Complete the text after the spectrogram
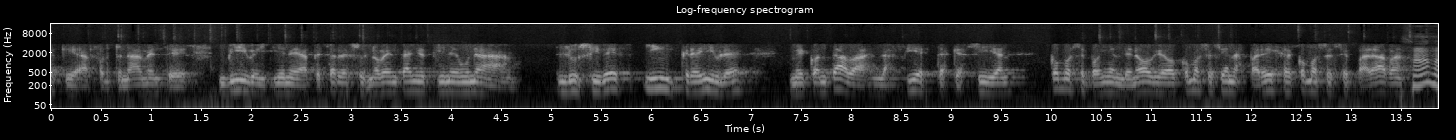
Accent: Victorica, La Pampa, Argentina; now in Santa Rosa, Argentina; Victorica, que es mi pueblo natal, yo viví hasta los 18 años en Victorica, luego me instalé en Santa Rosa

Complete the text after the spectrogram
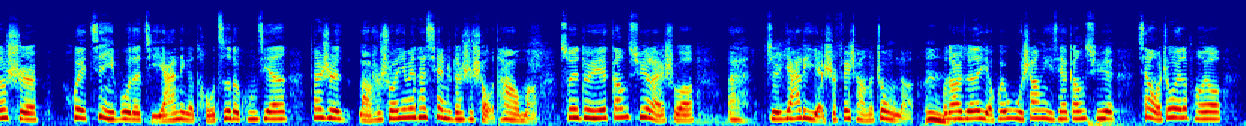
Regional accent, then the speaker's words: Beijing, China; 因为我是北京人嘛，就不需要租房

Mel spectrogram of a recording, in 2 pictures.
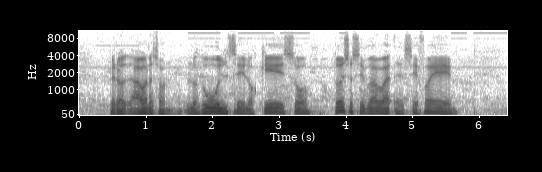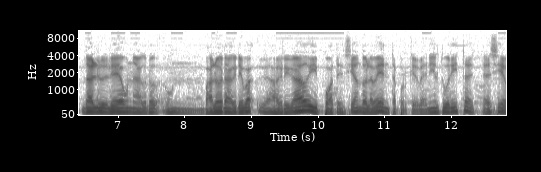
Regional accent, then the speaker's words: Villa Dolores, Córdoba, Argentina; yo vengo de Córdoba, de más bien de Villa Dolores, 30 kilómetros hacia el norte, yendo a Chancaní, donde son rurales, donde se hace producción caprina y, bueno, vacuno.

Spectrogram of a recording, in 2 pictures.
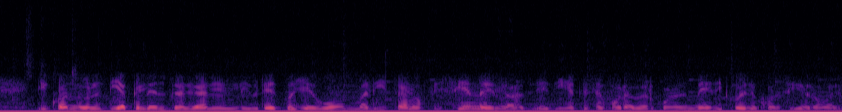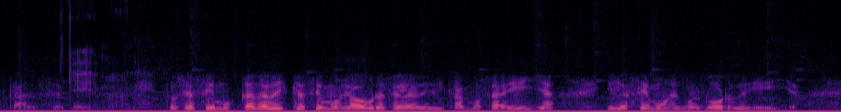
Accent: Río Caribe, Sucre, Venezuela; Y en lo amateur, desde los 6 años en mi pueblo Río Caribe, pues haciendo lo que se llama ahora teatro de calle.

